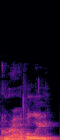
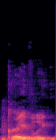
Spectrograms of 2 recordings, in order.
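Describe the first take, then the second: First: The first part sounds like the word gravel. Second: The first part sounds like the word grave. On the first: "I've always said gravelly, like gravel" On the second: "Gravely kind of sounds like bravely"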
